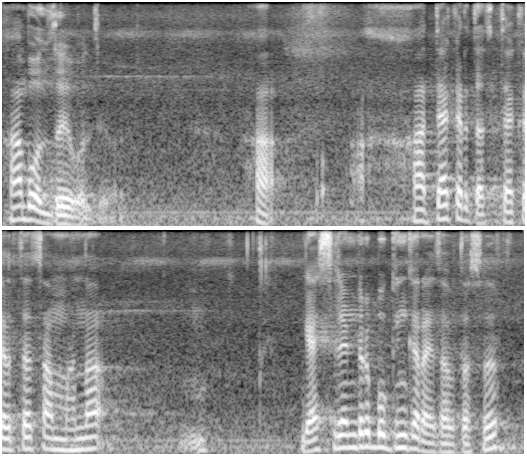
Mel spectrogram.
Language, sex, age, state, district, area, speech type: Marathi, male, 30-45, Maharashtra, Sangli, urban, spontaneous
